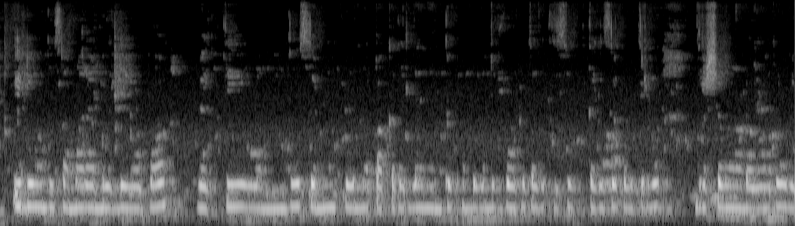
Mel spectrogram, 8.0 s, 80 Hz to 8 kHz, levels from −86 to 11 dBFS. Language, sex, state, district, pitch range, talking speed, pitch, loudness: Kannada, female, Karnataka, Raichur, 250-260 Hz, 105 wpm, 255 Hz, -18 LUFS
